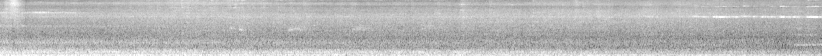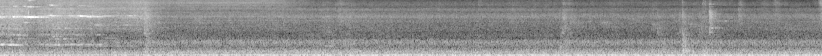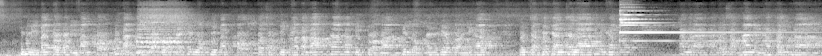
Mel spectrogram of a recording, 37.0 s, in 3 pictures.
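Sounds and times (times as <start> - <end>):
low train rumble: 0.0 - 36.9
train coaches rolling: 0.0 - 36.9
brake squeal: 10.3 - 14.8.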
